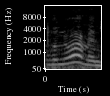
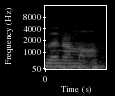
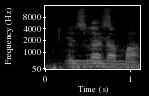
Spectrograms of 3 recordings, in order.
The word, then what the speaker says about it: Lenormand: So Lenormand, and actually I'm giving it an American pronunciation. You really should pronounce that with a French accent, like Lenormand. Lenormand.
